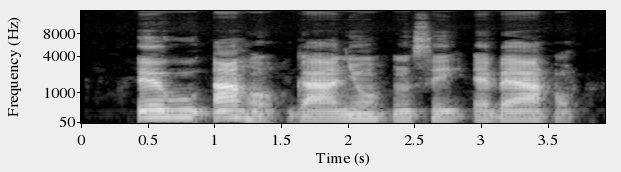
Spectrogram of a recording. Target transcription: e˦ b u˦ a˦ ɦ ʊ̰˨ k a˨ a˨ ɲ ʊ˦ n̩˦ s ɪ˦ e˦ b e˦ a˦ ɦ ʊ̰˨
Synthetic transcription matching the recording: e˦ w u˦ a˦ ɦ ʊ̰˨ ɡ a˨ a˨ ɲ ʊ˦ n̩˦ s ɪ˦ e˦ b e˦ a˦ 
